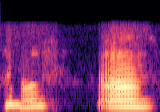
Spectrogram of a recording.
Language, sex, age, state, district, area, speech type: Hindi, female, 60+, Uttar Pradesh, Mau, rural, conversation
